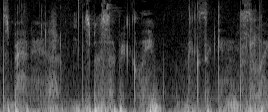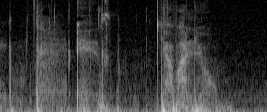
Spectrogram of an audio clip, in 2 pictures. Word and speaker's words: ya valió: A way to say that in Spanish, specifically Mexican slang, is ya valió. Ya valió.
